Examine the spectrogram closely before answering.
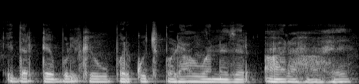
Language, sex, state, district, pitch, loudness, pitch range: Hindi, male, Assam, Hailakandi, 125 Hz, -16 LUFS, 120-130 Hz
